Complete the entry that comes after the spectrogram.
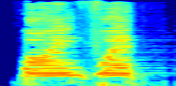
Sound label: boing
